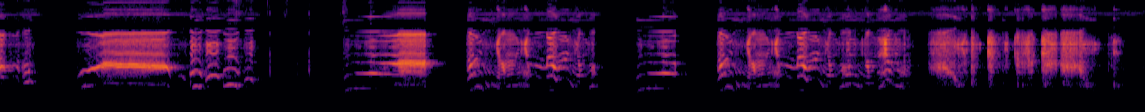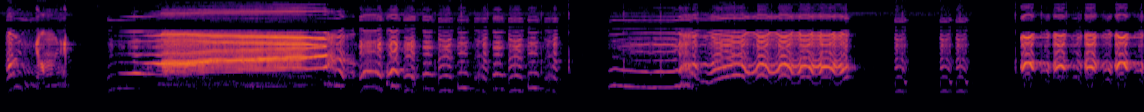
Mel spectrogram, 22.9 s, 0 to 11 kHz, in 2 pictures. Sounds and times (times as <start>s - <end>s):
Inside, small room: 0.0s - 22.8s.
